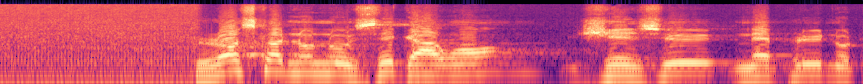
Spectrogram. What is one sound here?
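An older man speaks with emphasis through a microphone.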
